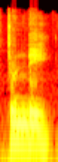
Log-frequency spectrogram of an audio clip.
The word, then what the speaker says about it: Cundī: Phần kế tiếp là phần tiếng Phạn, và cái tựa đề của cái bài chú này là Chundi Dharani. Chữ C chúng ta đọc là Cha, Chundi Dharani.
